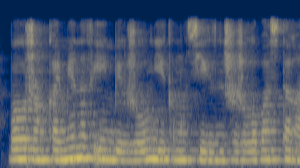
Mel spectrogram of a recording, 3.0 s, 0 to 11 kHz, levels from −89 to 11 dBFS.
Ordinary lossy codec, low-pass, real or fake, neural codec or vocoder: none; 7.2 kHz; real; none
